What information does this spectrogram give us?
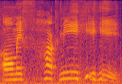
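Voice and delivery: high, drawn-out exasperated whine. Real, not acted. Gamer beset by mosquitoes, exasperated. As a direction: groan it out long and high.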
